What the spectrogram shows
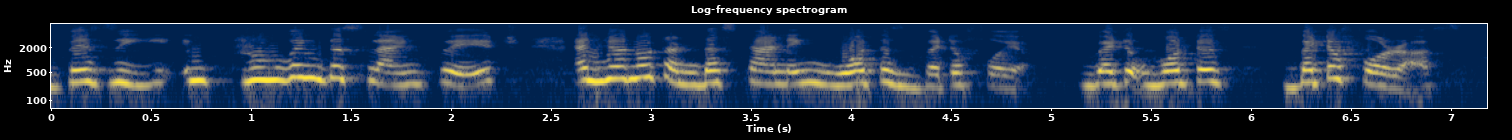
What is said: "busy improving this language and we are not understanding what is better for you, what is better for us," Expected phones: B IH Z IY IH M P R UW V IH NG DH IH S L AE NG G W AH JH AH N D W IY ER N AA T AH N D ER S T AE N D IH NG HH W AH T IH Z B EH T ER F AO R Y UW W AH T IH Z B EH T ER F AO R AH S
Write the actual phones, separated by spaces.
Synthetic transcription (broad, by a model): B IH Z IY IH M P R UW V IH NG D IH S L AE NG G W AH JH AH N D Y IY ER N AA T AH N D ER S T AE N D IH NG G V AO T IH Z B EH T ER F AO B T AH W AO T IH Z B EH T ER F AO R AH S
